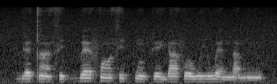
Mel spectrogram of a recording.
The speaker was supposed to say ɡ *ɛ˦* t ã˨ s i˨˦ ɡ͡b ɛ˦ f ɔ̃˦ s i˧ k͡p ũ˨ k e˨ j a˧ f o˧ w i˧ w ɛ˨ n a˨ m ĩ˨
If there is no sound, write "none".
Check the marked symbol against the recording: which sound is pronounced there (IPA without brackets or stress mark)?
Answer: ɛ˧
